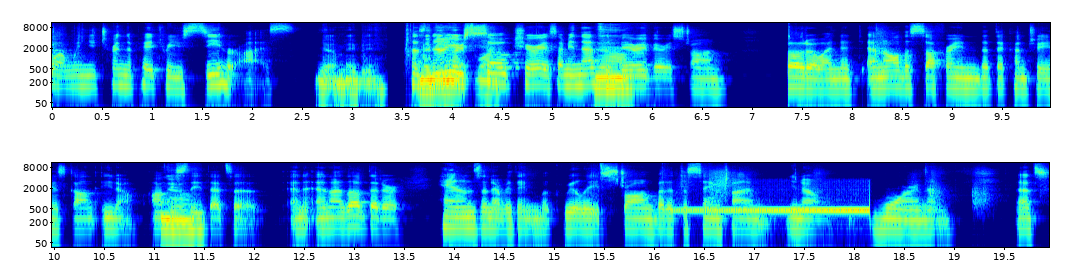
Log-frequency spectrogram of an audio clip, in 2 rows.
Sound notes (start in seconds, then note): 16.1 dial tone ringing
